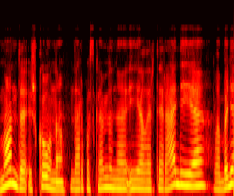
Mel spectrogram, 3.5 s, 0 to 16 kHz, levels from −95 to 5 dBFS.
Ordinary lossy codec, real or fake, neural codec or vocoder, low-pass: Opus, 32 kbps; fake; codec, 16 kHz, 8 kbps, FreqCodec, larger model; 7.2 kHz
